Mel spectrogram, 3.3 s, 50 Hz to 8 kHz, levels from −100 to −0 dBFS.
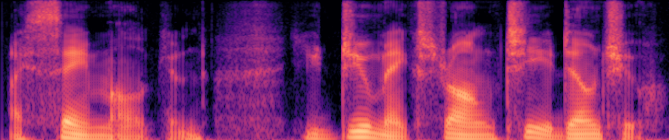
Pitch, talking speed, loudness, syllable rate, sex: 85 Hz, 195 wpm, -19 LUFS, 4.7 syllables/s, male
